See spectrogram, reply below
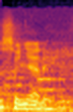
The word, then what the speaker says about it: sognare: Eh, división minúscula, soñare. Soñare. Pero se escribe con G, sognare.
